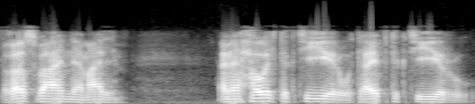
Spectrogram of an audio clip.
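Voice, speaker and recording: An actor playing an earnest, pleading young suitor in an old radio comedy drama, with an Egyptian Arabic accent. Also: male voice, low-pitched, normal speed. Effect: old lo-fi radio drama recording. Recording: dull lo-fi old radio recording.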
